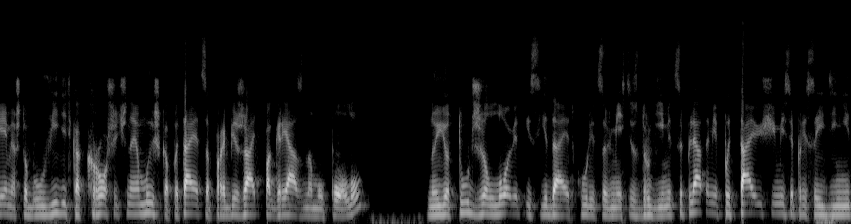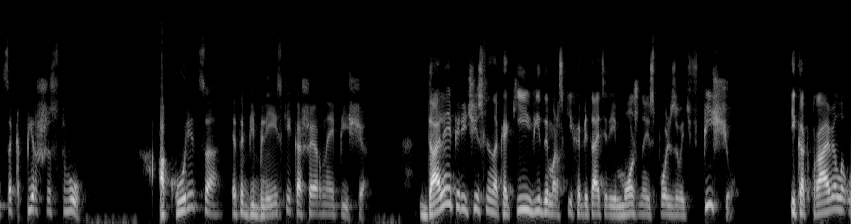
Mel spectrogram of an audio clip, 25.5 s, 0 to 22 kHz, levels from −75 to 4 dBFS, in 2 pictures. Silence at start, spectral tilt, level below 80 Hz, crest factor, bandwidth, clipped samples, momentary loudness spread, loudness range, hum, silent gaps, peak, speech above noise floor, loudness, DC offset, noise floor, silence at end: 0 s; -6 dB/octave; -60 dBFS; 22 dB; 11.5 kHz; under 0.1%; 13 LU; 6 LU; none; 19.02-19.06 s; -2 dBFS; over 67 dB; -23 LUFS; under 0.1%; under -90 dBFS; 0 s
